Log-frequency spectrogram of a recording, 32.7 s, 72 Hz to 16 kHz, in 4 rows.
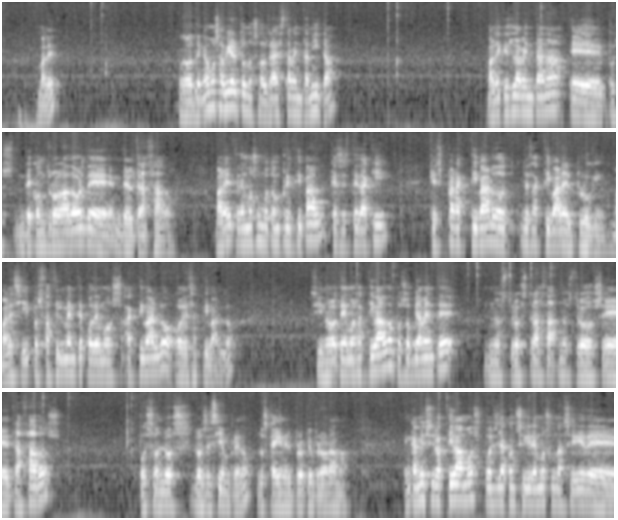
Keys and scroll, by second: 14.0 space, 31.5 space.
